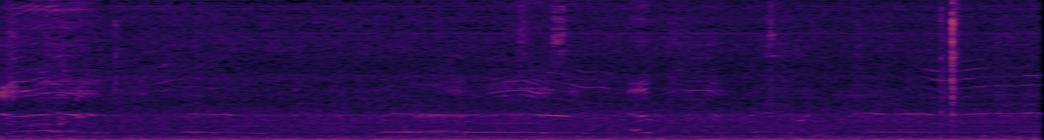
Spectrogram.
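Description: Steady low rumble of an airliner cabin while the jet taxis on its engines, with faint voices of people talking in the cabin.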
